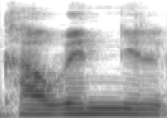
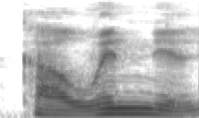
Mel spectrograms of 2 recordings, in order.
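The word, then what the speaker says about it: 가욋일: 가외일은 뭐예요? 가웬일 그런데 우리가 가외일이라고 하지 않아요. 가웬일 이렇게 하죠. 가외일 그러니까 아르바이트예요.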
